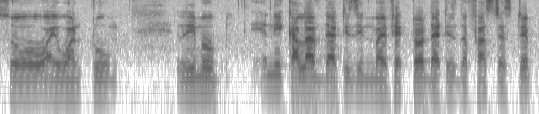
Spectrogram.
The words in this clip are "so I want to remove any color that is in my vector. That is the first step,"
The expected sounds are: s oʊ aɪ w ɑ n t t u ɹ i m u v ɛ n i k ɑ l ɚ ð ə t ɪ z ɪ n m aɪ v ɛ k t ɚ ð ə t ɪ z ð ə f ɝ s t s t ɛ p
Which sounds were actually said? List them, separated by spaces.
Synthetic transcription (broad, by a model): s oʊ aɪ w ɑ n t t u ɹ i m u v ɛ n i k ɑ l ɚ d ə t ɪ z ɪ n m aɪ f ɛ k t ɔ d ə t ɪ z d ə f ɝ s t s t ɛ p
